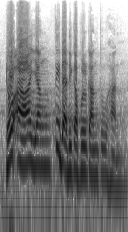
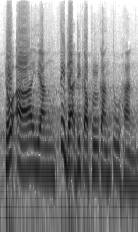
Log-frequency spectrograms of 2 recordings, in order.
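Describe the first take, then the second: The two takes are said the same way.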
